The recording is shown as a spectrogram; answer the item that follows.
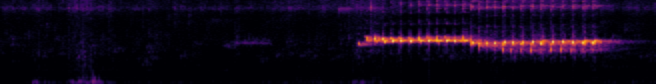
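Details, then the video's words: Trucukan, the yellow-vented bulbul, from East Java, Indonesia, in a lure recording of long rolling song: a few soft notes, then a sustained rapid pulsed trill nearly two seconds long that steps slightly lower partway through. "KICAU TRUCUKAN PIKAT GACOR FULL ISIAN (YELLOW-VENTED BULBUL)"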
